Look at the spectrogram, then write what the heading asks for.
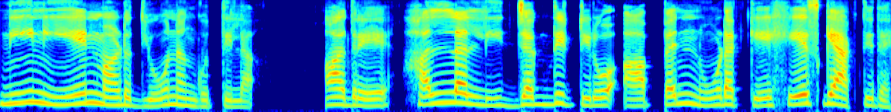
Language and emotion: Kannada, disgusted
